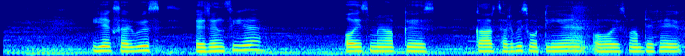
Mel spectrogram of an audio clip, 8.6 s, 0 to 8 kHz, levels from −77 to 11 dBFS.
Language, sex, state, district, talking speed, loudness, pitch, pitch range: Hindi, male, Jharkhand, Sahebganj, 105 wpm, -25 LUFS, 170 Hz, 130-180 Hz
